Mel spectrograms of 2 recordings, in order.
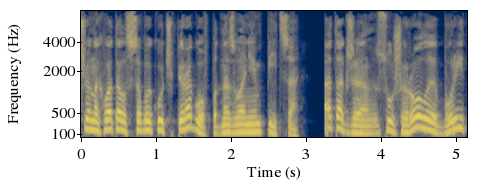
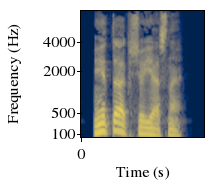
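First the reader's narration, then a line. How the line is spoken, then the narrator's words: Displeased, curt. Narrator (Russian): недовольным голосом бросает Ратвер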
